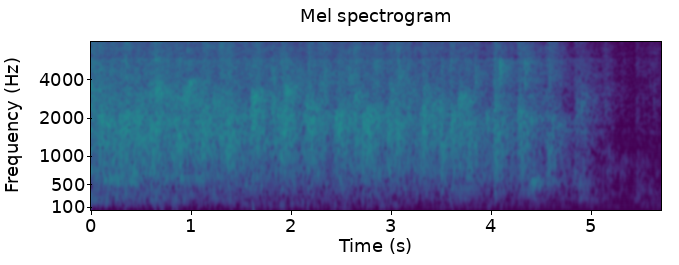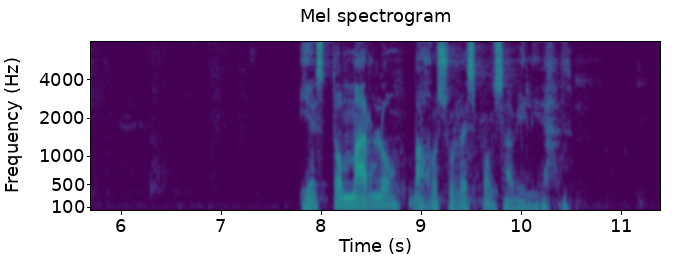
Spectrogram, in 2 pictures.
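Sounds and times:
audience applause: 0.0 - 5.2
speech: 7.8 - 10.5.

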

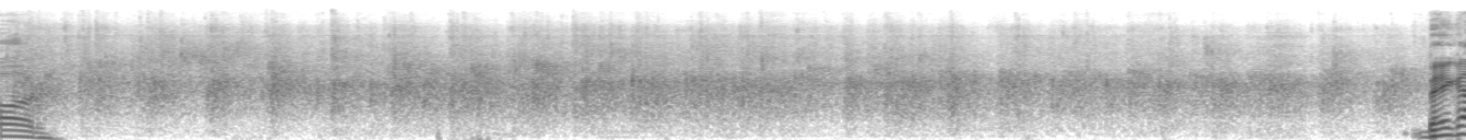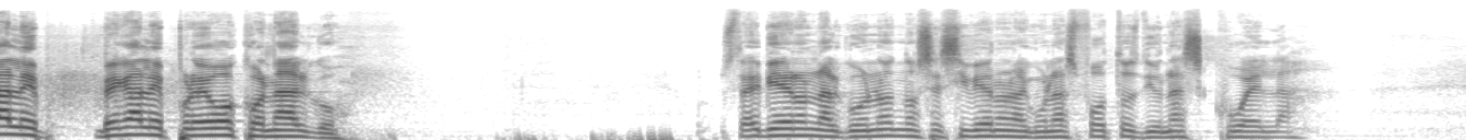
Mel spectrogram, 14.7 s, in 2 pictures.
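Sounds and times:
audience applause: 0.0 - 8.2
speech: 7.1 - 9.1, 11.0 - 14.0.

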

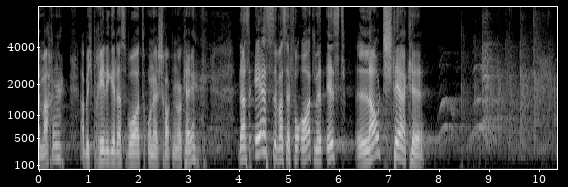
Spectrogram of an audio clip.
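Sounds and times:
speech: 0.0 - 7.8
sparse subdued audience applause: 8.4 - 10.3.

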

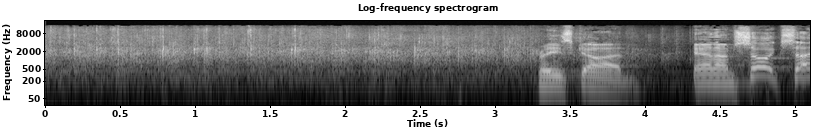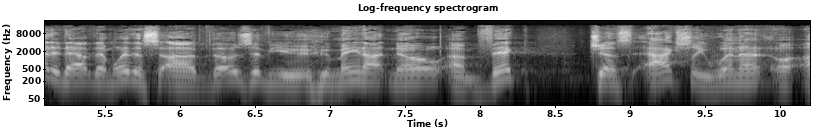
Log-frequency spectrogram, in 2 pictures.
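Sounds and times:
church congregation applauding to welcome two speakers at a morning service: 0.0 - 5.6
speech: 3.3 - 10.1.

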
